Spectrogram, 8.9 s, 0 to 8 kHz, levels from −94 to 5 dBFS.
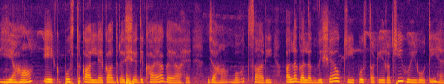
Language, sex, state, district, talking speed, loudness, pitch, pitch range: Hindi, female, Bihar, East Champaran, 135 wpm, -20 LUFS, 220 Hz, 210-230 Hz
